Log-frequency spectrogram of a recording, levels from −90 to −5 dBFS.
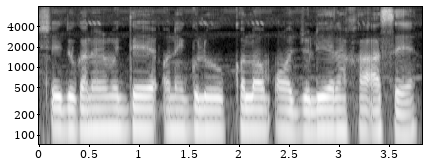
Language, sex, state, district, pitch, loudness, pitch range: Bengali, male, Assam, Hailakandi, 120 Hz, -14 LUFS, 115-120 Hz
